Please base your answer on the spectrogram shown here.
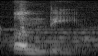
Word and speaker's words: Undine: at it's pronounced differently trials of mana remake specifically refers to her as undine u-n-d-e-e-n is how the phonetic spelling would be it is undine she lives in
